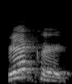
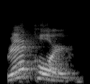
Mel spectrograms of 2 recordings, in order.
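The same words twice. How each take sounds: First: The stress is on the first syllable. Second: The stress is on the second syllable. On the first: It is used as a noun. "In noun, the stress there is on the first syllable" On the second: It is used as a verb. "if you want to use it as a verb"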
